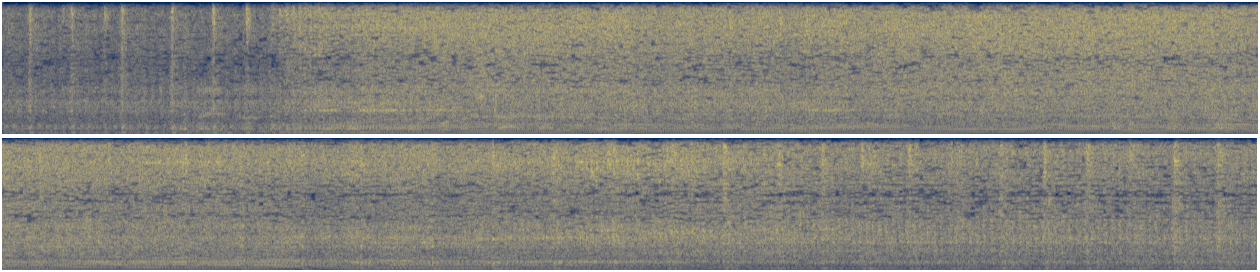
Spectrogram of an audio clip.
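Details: Bajaj two-stroke auto rickshaw after fitting a new oil pump: crisp buzz picks up smoothly with each throttle blip and settles cleanly; engine runs evenly, no misfire.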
